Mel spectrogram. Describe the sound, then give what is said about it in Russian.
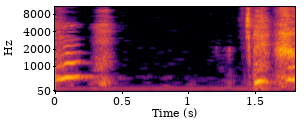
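Tearful sobbing from someone moved while telling a story: a wavering, moaning cry and a breathy catch, a short quiet pause, then a loud burst of gasping sobs. “Я всегда плачу, когда доходит до этого места.”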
